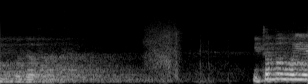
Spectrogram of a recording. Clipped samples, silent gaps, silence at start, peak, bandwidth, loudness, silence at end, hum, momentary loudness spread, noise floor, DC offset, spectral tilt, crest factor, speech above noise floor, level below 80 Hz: under 0.1%; none; 0 s; -8 dBFS; 7.8 kHz; -27 LUFS; 0 s; none; 22 LU; -56 dBFS; under 0.1%; -8 dB/octave; 18 dB; 34 dB; -66 dBFS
